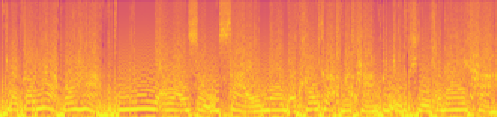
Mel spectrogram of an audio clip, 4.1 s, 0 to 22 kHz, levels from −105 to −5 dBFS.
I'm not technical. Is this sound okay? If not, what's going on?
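No. From start to finish the speech comes with very loud, harsh distortion, and the quiet moments and pauses blare as loudly as everything else. This is most likely signed and unsigned samples mixed up: the playback reads each sample's sign the wrong way, which fits 16-bit audio. Every time the waveform crosses zero, it jumps from one extreme to the other, turning the gentlest passage into a harsh crackle.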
